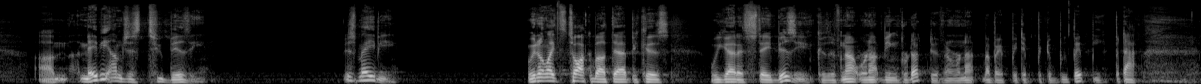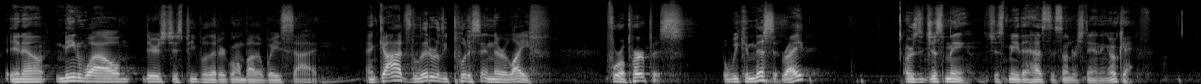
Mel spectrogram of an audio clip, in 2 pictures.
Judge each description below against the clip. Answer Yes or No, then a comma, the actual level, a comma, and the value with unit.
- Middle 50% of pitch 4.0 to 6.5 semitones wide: No, average, 3.4 semitones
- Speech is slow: No, average, 180 wpm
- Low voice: Yes, low, 120 Hz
